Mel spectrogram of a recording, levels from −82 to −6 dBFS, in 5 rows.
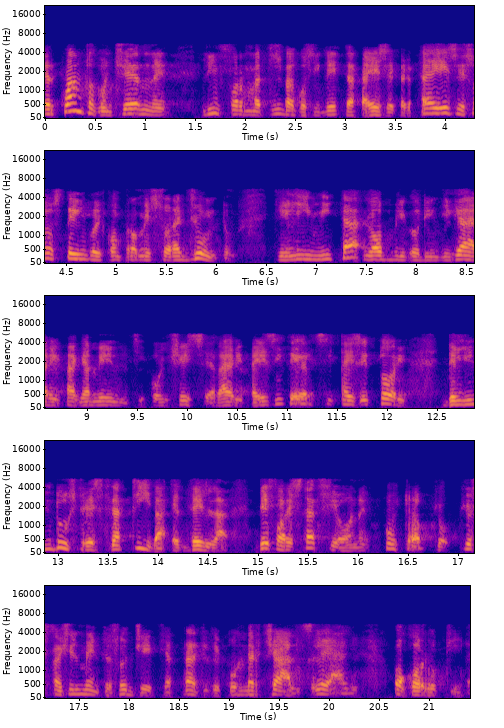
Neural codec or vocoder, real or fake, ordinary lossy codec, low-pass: codec, 16 kHz, 2 kbps, FreqCodec, smaller model; fake; none; 5.4 kHz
